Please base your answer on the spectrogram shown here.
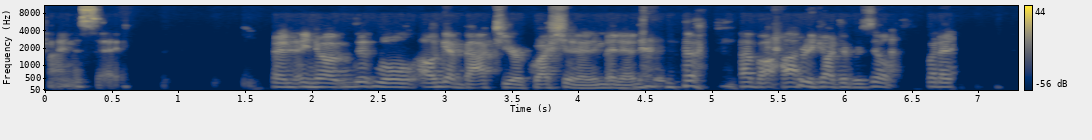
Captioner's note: chuckle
